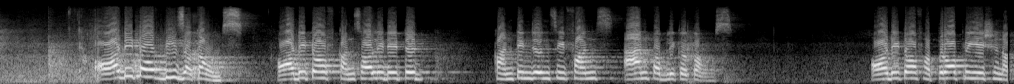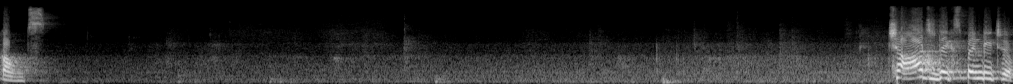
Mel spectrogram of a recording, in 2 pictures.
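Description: A young woman speaks clearly into a microphone, pausing between phrases.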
